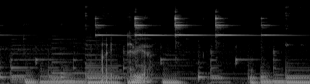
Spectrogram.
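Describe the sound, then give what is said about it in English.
Several soft, chime-like clinks from something on a lamp, not a wind chime, ring out one after another, bright metallic tones that shimmer and fade over a low, steady background murmur. “Is that a wind chime or something? No, but it sounds like it, right? It's on my lamp.”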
